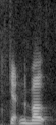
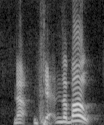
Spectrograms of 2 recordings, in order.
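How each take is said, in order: First: Said in the usual way. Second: Loud, high-pitched order; insistent command. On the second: Real, not acted. Player ordering a sheep into a boat, loud and insistent.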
